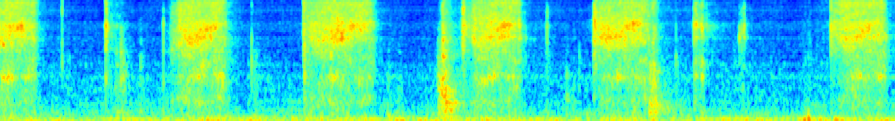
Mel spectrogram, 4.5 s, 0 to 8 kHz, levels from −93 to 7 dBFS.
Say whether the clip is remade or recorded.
remade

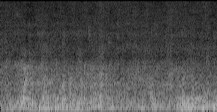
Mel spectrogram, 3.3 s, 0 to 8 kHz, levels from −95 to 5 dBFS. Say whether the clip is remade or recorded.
remade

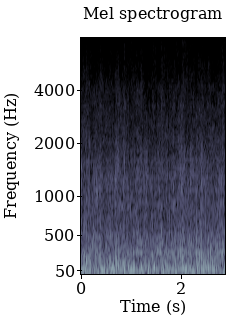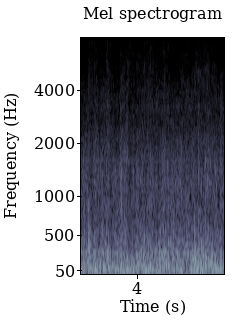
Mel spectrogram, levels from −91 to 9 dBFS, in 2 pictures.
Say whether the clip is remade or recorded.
remade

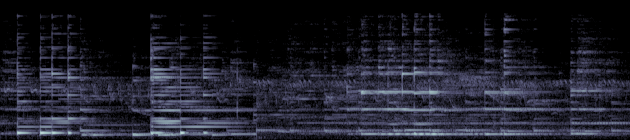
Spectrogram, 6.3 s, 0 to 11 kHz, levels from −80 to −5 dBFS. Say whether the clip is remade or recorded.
recorded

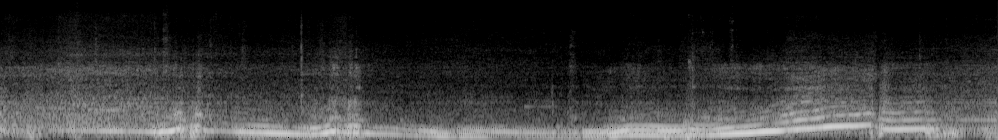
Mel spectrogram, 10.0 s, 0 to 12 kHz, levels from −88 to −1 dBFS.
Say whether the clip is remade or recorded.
recorded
